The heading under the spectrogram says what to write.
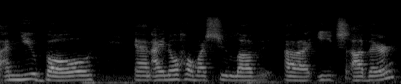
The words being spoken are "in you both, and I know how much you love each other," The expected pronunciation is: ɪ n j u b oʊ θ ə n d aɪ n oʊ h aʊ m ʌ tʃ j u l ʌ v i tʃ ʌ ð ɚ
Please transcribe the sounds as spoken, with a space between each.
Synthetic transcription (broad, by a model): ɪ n j u b oʊ θ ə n aɪ n oʊ h aʊ m ʌ tʃ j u l ʌ v i tʃ ʌ ð ɚ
